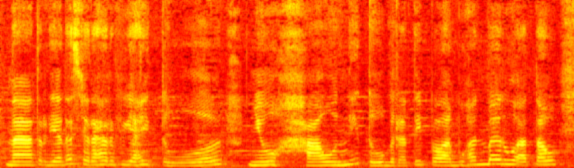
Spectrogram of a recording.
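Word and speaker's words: Nyhavn: Jadi ternyata nydengar itu bakal dibacanya nu atau new dan haun itu kita bacanya haun bukan haven bukan tapi haun. Jadi diucapinnya itu new haun gitu guys.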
